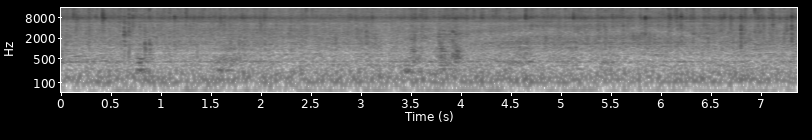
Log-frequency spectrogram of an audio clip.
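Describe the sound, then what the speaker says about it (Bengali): Fish roe frying in a pan crackles with a dense, continuous sizzle and spatter, loud and close throughout, with small pops scattered over the steady hiss. "মাছের ডিমগুলো একটু ভেজে নেব আমি"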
